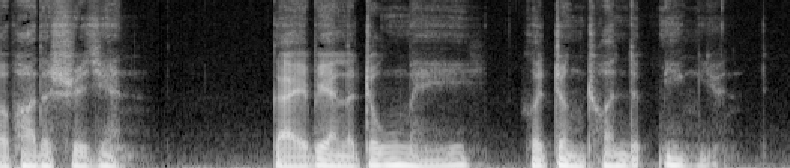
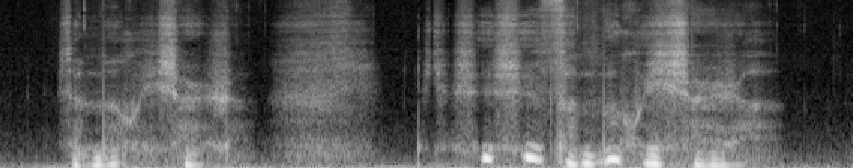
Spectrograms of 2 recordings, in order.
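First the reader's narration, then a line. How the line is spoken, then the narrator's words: Trembling voice. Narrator (Chinese): 谭小颖声音颤抖地说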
